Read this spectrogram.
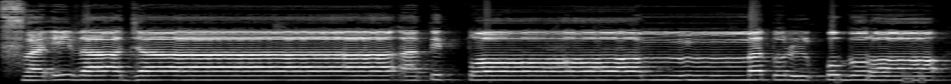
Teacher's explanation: جَاءَتِ الطَّامَّةُ پہلے تا ہے نقطوں والی، پھر یہ طا ہے بغیر نقطوں والی. جو تا نقطوں والی ہے اس کو باریک پڑھیں گے، جو بغیر نقطے والی طا ہے اس کو موٹا کریں گے. تو یہ جو نقطے والی تا ہے اس کو طا کے ساتھ ملائیں گے، پھر طا کو الف مدہ کے ساتھ ملا کر پھر میم کے ساتھ ملائیں گے.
